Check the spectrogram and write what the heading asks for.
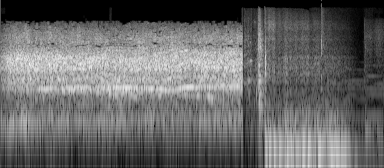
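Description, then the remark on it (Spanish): Loud, dense applause from a large group of Morena party deputies, a steady roar of clapping that runs for about three seconds before cutting abruptly to a lower, rumbling mix of sounds. “Los diputados morenistas aplaudiendo a rabiar.”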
